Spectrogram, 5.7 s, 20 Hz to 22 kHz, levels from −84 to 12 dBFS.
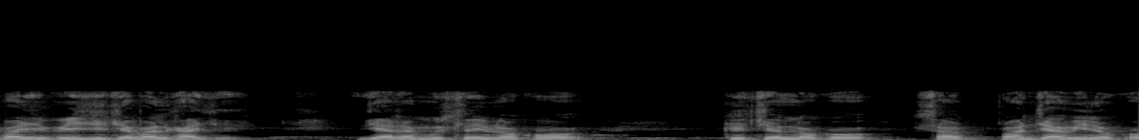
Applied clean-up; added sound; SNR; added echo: none; none; none; none.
